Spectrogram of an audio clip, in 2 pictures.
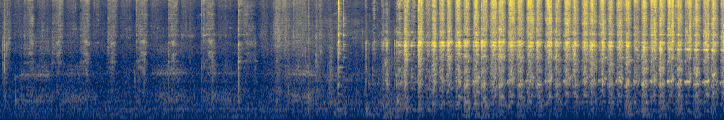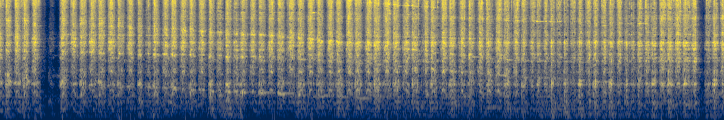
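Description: Hacksaw cutting through brass plate clamped in a bench vice: back-and-forth strokes, light at first, then fast, steady and loud from about eight seconds in, with one brief pause midway.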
